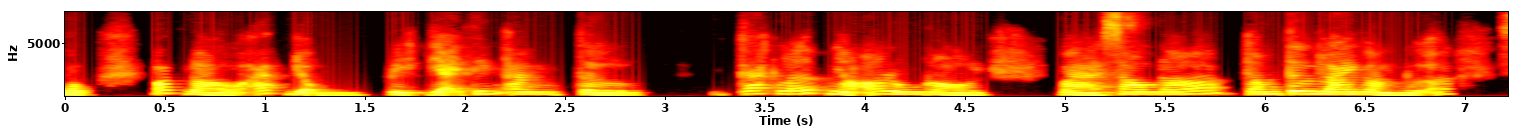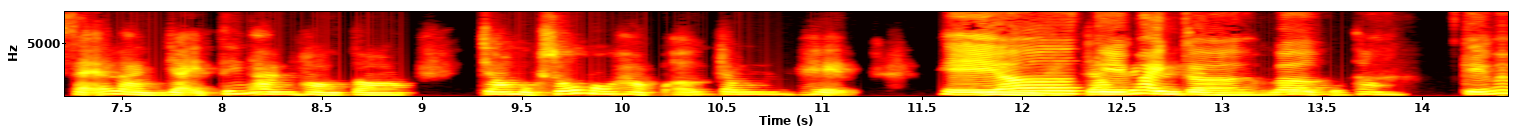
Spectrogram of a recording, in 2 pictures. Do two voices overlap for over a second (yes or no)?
yes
